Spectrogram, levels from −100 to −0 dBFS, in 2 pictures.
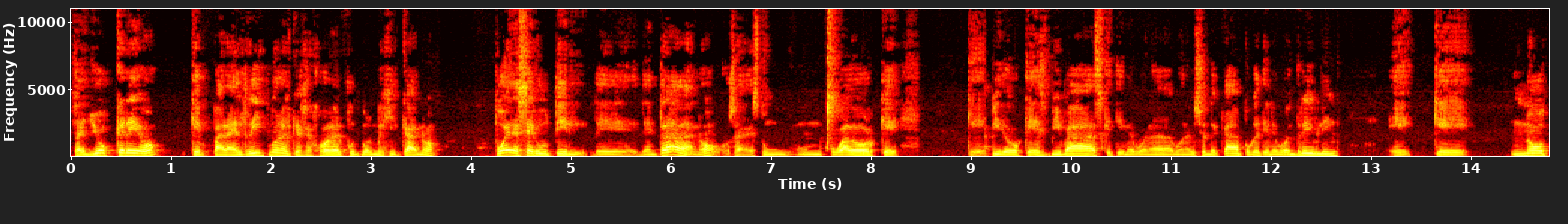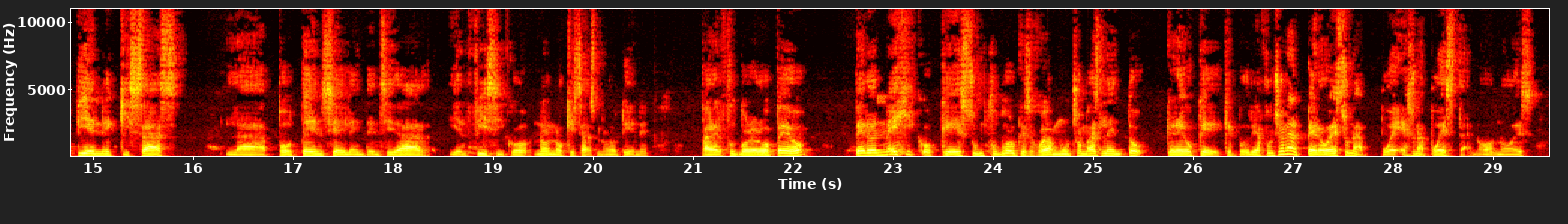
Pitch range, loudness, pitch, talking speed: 115-145 Hz, -21 LUFS, 130 Hz, 195 wpm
